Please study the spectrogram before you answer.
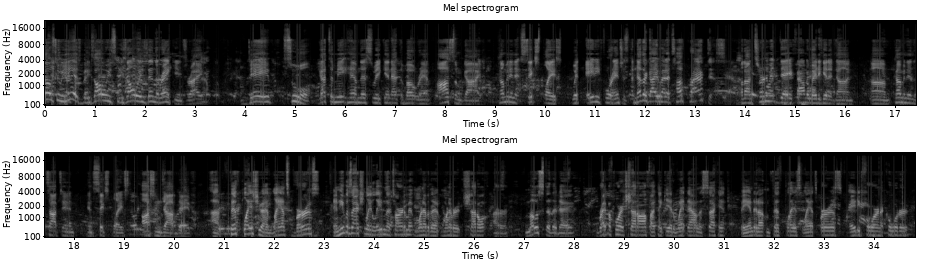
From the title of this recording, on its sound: Reel Down Live From The Bass Master Classic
